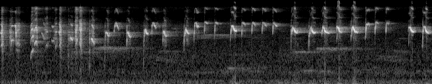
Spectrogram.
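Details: Long-tailed shrike song for luring birds into singing: a dense, fast run of high chirps and squeaky whistled notes, steadily repeated with varied phrases.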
